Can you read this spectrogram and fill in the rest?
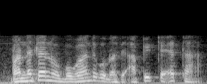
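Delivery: ordinary talk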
